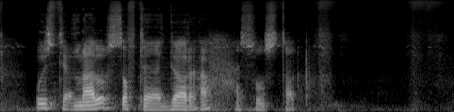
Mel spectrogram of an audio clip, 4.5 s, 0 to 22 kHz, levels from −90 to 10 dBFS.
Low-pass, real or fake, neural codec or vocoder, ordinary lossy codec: none; fake; codec, 44.1 kHz, 1.7 kbps, Pupu-Codec; none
